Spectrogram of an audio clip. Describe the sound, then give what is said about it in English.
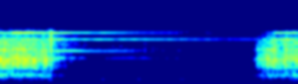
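A telephone bell rings in two loud, buzzing bursts separated by a quiet pause, with no voices. The phone rings after a four-digit number is dialed on the line. “There's nobody on the line, you see? Because the four numbers I just dialed make your own phone ring.”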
